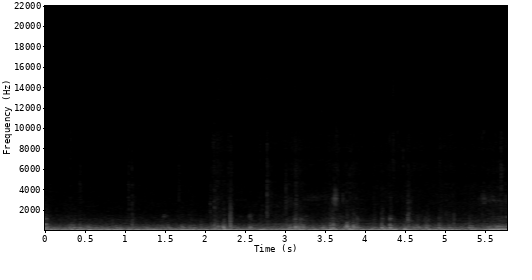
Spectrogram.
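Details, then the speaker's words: Honda Element driving: irregular metallic taps and clunks over road rumble from worn front stabilizer (sway bar) end links; replacing end links and bushings removed the noise. "It was happening in the front, which I'll show in this clip real quick. This is what it sounds like."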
